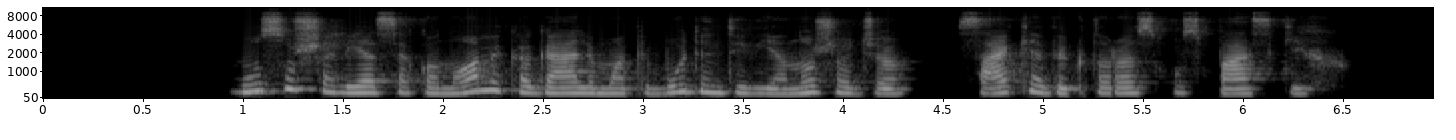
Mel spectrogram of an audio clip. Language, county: Lithuanian, Kaunas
